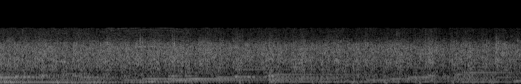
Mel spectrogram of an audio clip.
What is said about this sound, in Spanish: Vamos a darle un fuerte aplauso al Señor Jesús. Amén.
